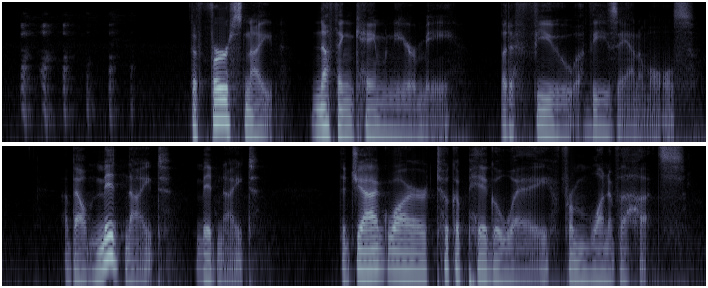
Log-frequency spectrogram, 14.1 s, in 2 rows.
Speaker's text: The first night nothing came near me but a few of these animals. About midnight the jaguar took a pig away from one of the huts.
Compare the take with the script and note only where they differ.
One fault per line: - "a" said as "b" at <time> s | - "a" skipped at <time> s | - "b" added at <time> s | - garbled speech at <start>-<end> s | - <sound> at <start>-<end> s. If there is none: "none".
- laugh at 0.2-1.4 s
- "midnight" added at 9.0 s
